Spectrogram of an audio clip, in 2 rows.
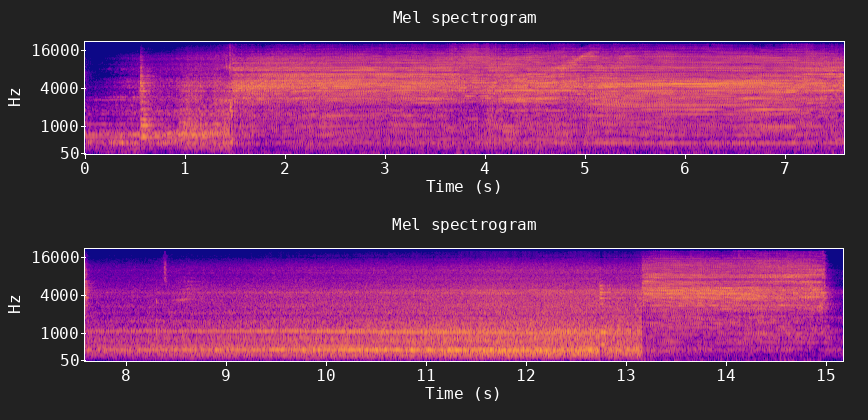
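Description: An electric grinder works on a motorcycle front fork spring part during a 2008 Buell Blast trials conversion, a loud continuous rasping whine that breaks off briefly midway and then resumes.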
